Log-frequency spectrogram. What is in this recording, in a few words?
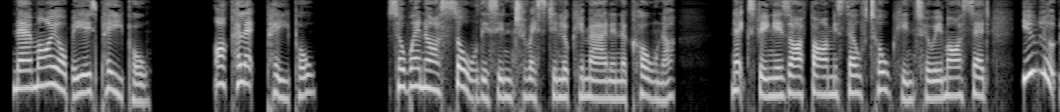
Cockney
